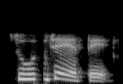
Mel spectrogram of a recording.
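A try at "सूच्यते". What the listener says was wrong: సూచ్యతే. సూచ్యతే. సూచ్యతే. చా సగమే రాయాలి. సూచ్యతే.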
